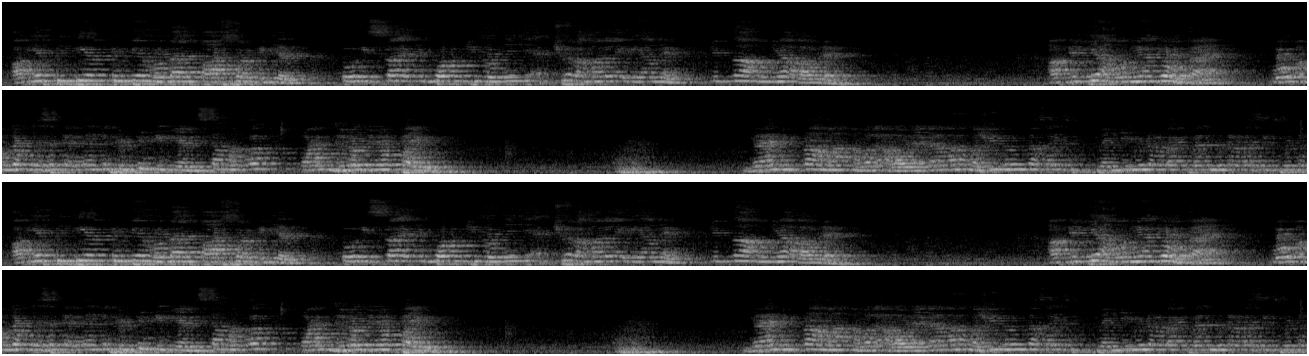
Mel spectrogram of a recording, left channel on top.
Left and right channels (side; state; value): both; identical; correlation 1.00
